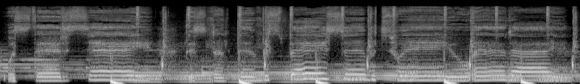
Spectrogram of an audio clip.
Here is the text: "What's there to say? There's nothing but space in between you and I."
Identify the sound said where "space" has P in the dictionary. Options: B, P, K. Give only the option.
B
